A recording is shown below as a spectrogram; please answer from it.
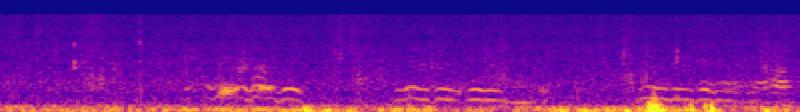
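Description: A faint high voice calls out three or four short times, wavering in pitch, over a low rumble of wind on the microphone.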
